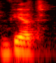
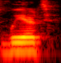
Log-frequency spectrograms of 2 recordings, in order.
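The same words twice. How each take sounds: First: The name begins with a V sound. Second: The name begins with an English W sound. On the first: This is the German way of saying it. "in German it's Wirth, and the W is pronounced like a V" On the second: This is the English way of saying it. "We'd say in English, of course, it's Wirth"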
